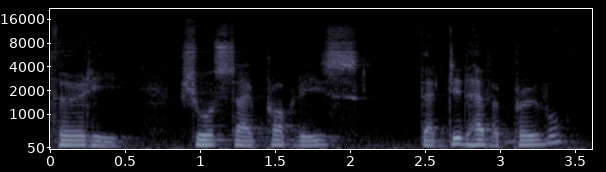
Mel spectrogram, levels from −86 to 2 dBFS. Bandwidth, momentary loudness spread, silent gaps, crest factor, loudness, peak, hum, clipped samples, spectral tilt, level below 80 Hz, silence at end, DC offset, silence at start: 16 kHz; 8 LU; none; 16 dB; -43 LUFS; -28 dBFS; none; under 0.1%; -5 dB/octave; -70 dBFS; 0.05 s; under 0.1%; 0 s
